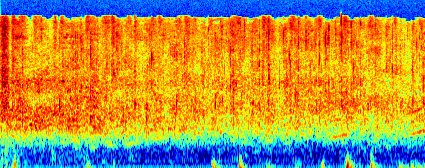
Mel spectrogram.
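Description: Audience laughter fading away after a joke, heard as a low wash of many voices, with a few soft low thumps.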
